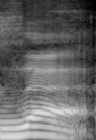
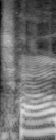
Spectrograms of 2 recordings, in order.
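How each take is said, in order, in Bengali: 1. প্রথম ব্যঞ্জনটি গুঞ্জনমূলক 'z' ধ্বনি। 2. প্রথম ব্যঞ্জনটি 'jh' ধ্বনি। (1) "জিদি পোকার মতন সাউন্ড হবে যা" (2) "অনেকে ঝা বলে ফেলি, ঝা হবে না"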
